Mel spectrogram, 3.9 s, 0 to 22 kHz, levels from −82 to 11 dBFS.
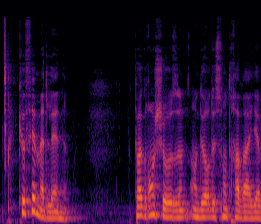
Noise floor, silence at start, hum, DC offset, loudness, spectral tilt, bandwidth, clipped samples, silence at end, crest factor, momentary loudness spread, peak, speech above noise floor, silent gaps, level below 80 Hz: -56 dBFS; 0.05 s; none; under 0.1%; -23 LUFS; -6.5 dB/octave; 16 kHz; under 0.1%; 0 s; 18 dB; 5 LU; -6 dBFS; 34 dB; none; -50 dBFS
